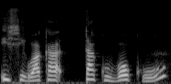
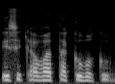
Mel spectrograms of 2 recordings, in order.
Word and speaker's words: Ishikawa Takuboku: presentará sus traducciones de un escritor japonés de Ishiwaka Takuboku. ¿Lo he Ajá. dicho bien? Ishikawa Takuboku.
